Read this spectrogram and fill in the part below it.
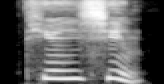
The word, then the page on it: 天性: tiān xìng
